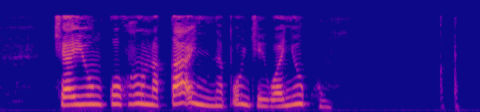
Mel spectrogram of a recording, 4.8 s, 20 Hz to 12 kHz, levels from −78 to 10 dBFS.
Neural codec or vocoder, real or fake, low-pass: none; real; 7.2 kHz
